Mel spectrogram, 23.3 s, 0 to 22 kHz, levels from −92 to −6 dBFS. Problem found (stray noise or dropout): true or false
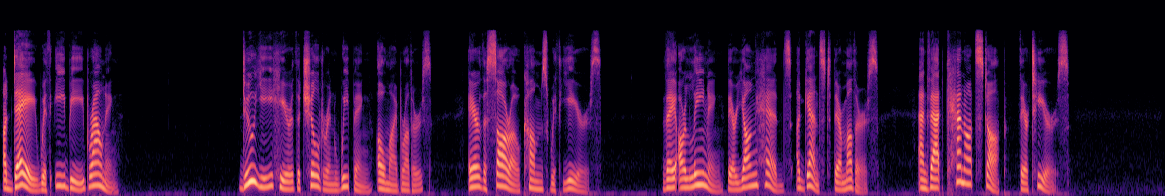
false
